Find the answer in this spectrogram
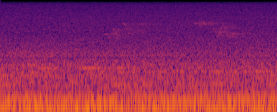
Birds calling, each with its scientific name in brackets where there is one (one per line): Red-eyed Vireo (Vireo olivaceus)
